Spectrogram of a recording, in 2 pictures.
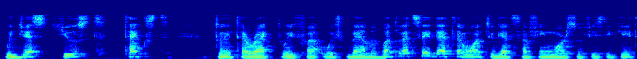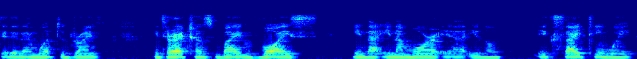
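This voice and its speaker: Male presenter, native Portuguese speaker, demoing software, mid pitch, halting delivery, muffled recording. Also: little pitch movement, breathy edge. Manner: halting, many fillers and restarts. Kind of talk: screen-share product demo.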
